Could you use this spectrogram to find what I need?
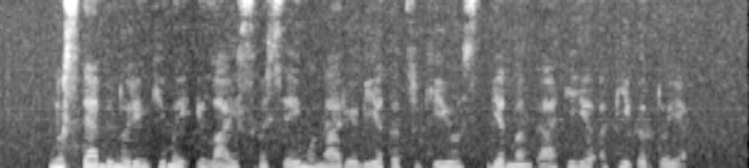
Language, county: Lithuanian, Šiauliai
